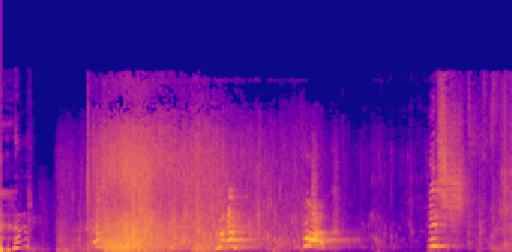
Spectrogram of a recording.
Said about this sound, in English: And dumps her in an ice-cold bath. Can you imagine being dropped into a tub full of cold-ass water like that? That'll wake you up.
